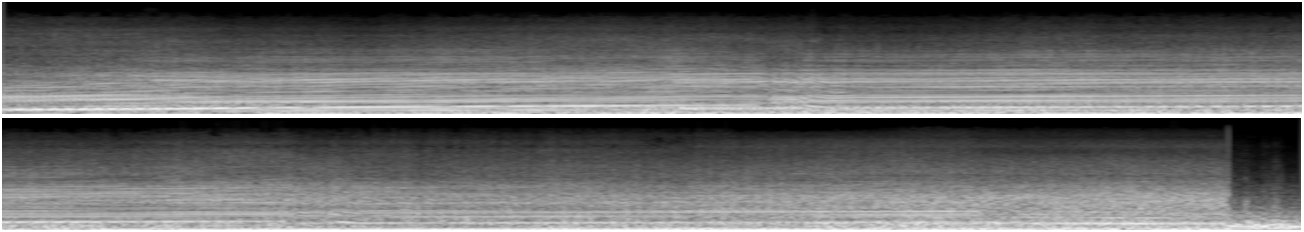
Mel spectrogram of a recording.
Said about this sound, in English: I'm gonna give it a good second gear pull right now.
